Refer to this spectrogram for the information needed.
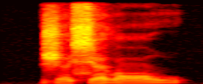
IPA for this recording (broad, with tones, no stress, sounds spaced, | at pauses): ʒ ɛ˩ ɕ ɛ˥˨ l ɔː˥˨ w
